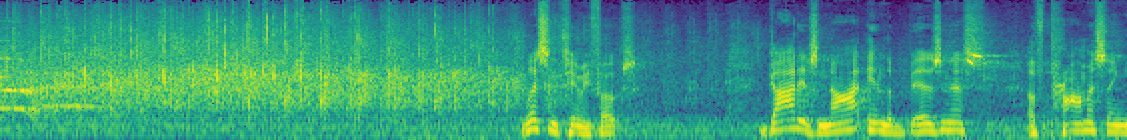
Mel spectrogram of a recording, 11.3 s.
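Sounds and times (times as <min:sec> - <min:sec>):
golf clap: 0:00.0 - 0:05.8
speech: 0:05.2 - 0:06.4, 0:07.6 - 0:11.2.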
